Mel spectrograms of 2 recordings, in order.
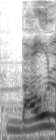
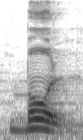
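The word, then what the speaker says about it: bowl: बी डब् बाउल है बाउल of rice बाउल of soup soup बाउल बाउल है नहीं देखो इसको सही तरीके से प्रोनाउंस करने का तरीका है बोल बोल अ बल ऑफ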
